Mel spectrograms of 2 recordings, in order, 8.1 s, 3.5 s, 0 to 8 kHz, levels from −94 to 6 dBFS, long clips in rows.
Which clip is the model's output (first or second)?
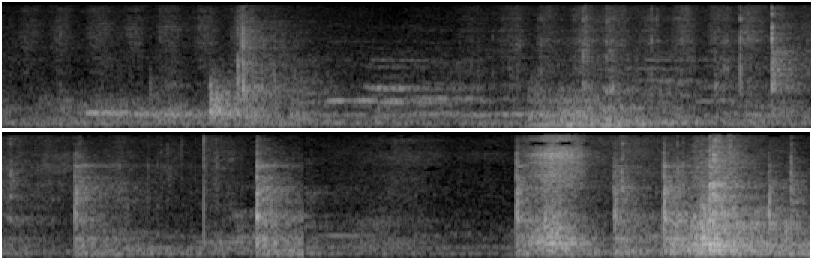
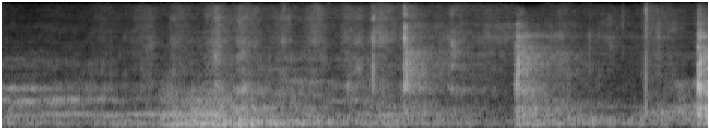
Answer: second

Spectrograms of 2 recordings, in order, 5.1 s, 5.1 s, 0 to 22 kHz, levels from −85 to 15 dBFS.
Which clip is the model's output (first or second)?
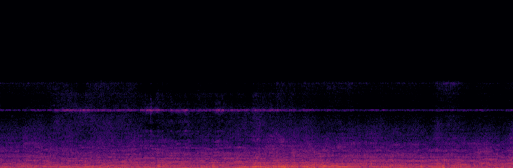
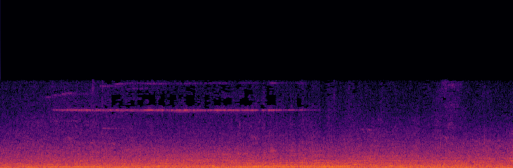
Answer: first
